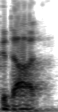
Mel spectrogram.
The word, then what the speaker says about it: Godot: supposed to be pronounced it's definitely go dot go go Dot yeah what about Gadot no this is so curious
